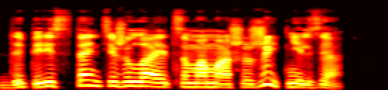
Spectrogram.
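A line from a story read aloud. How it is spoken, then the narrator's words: Indignant declaration. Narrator (Russian): Викторушка возмущенно провозгласил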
